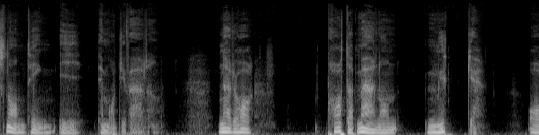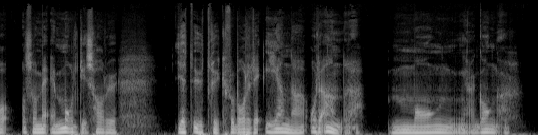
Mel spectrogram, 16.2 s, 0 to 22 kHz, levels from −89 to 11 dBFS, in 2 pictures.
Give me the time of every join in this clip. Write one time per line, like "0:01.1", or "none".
none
